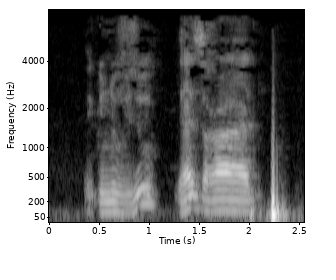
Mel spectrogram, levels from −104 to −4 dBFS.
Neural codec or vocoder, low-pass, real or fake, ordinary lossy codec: none; 7.2 kHz; real; MP3, 32 kbps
